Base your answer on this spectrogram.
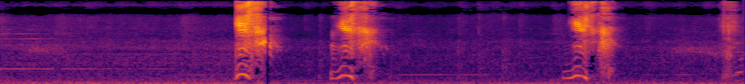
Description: Allergy season is here!! Sneezing like crazy!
